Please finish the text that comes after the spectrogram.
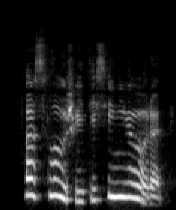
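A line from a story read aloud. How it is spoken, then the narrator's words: Tender, deeply moved. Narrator (Russian): нежно проговорил, до глубины души взволнованный Веронец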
